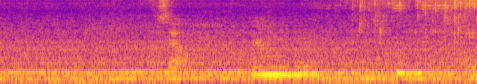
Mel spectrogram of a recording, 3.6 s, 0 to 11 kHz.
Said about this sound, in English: I'm going to fill up to 4 ounces with warm water.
